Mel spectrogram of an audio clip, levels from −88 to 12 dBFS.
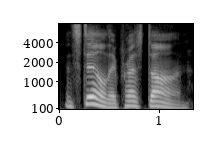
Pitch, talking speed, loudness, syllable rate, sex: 155 Hz, 225 wpm, -17 LUFS, 4.9 syllables/s, male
